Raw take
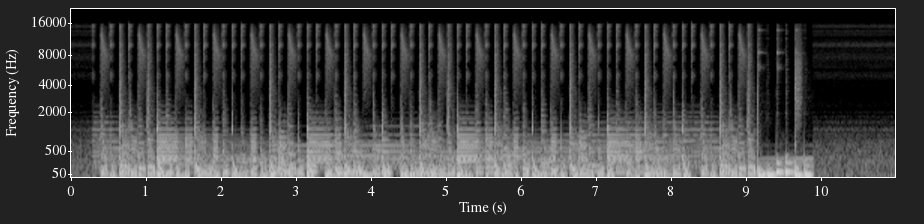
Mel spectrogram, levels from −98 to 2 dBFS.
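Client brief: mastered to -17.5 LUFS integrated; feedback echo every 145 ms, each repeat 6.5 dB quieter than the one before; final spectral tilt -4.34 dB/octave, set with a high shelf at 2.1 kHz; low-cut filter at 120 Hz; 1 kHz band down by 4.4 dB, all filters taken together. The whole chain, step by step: high-pass 120 Hz; peaking EQ 1 kHz -8 dB; treble shelf 2.1 kHz +7.5 dB; feedback delay 145 ms, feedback 47%, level -6.5 dB; trim +13.5 dB

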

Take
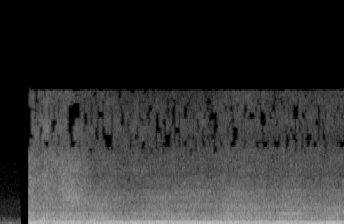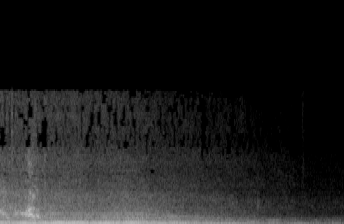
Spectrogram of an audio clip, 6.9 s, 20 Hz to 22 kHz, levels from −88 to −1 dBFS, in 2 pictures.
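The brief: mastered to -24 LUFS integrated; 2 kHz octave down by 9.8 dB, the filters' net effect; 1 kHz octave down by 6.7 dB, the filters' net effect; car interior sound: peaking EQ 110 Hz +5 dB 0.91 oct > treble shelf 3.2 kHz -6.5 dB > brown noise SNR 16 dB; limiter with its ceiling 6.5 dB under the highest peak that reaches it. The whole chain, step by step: peaking EQ 1 kHz -5.5 dB; peaking EQ 2 kHz -9 dB; peak limiter -22 dBFS; peaking EQ 110 Hz +5 dB 0.91 oct; treble shelf 3.2 kHz -6.5 dB; brown noise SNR 16 dB; trim +6.5 dB

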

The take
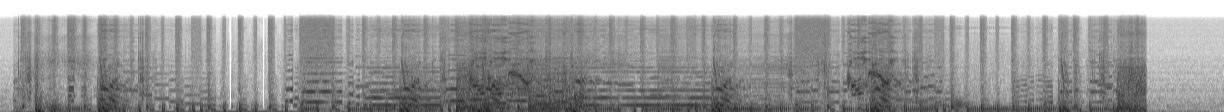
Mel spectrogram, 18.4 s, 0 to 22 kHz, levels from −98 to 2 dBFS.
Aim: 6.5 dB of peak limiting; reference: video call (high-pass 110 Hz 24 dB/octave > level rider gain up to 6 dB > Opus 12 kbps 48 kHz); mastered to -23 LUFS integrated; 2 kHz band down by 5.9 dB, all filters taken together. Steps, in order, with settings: peaking EQ 2 kHz -8 dB; peak limiter -11.5 dBFS; high-pass 110 Hz 24 dB/octave; level rider gain up to 6 dB; trim +2 dB; Opus 12 kbps 48 kHz

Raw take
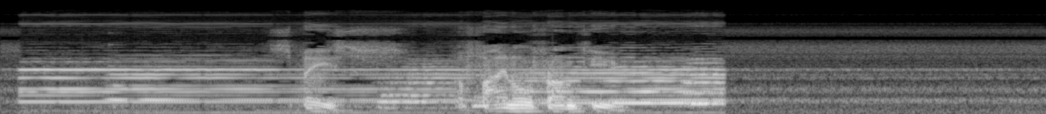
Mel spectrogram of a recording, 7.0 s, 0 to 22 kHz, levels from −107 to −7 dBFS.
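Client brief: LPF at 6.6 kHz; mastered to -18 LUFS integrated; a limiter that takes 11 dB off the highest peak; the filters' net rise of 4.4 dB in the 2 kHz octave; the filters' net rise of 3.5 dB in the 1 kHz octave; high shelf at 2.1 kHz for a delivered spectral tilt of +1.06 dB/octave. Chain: low-pass 6.6 kHz; peaking EQ 1 kHz +4.5 dB; peaking EQ 2 kHz +8 dB; treble shelf 2.1 kHz -8.5 dB; trim +9 dB; peak limiter -10 dBFS

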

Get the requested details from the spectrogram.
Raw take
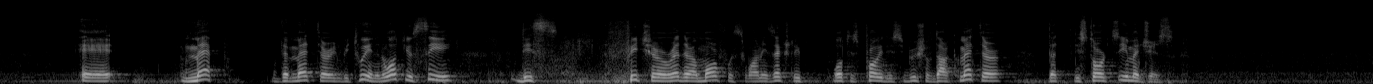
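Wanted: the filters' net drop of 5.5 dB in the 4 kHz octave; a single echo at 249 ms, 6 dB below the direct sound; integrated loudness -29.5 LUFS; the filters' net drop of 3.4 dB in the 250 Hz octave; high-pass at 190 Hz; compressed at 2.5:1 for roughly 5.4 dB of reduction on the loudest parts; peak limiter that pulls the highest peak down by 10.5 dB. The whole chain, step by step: high-pass 190 Hz; peaking EQ 250 Hz -3 dB; peaking EQ 4 kHz -7.5 dB; compression 2.5:1, threshold -34 dBFS; peak limiter -32.5 dBFS; delay 249 ms -6 dB; trim +14 dB

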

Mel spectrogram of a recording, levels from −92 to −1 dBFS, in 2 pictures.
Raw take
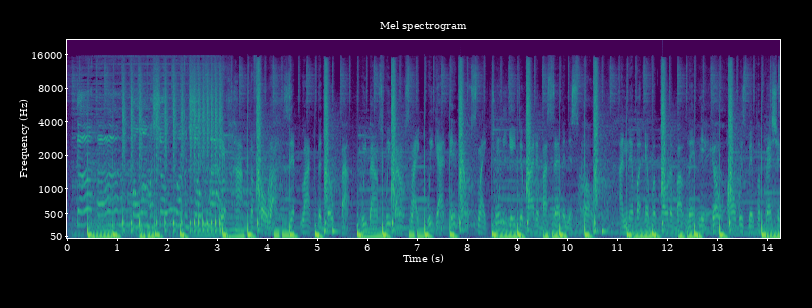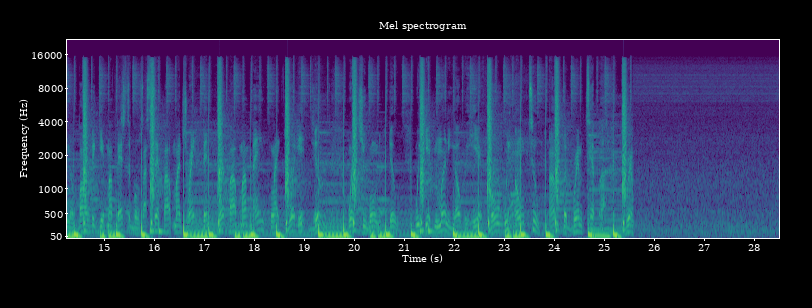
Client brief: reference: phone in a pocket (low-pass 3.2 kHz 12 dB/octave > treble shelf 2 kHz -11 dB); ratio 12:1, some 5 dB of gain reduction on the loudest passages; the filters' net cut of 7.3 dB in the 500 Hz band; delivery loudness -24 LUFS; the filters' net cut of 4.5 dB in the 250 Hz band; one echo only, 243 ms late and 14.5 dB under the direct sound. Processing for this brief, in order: peaking EQ 250 Hz -4 dB; peaking EQ 500 Hz -7 dB; compression 12:1, threshold -24 dBFS; low-pass 3.2 kHz 12 dB/octave; treble shelf 2 kHz -11 dB; delay 243 ms -14.5 dB; trim +10 dB

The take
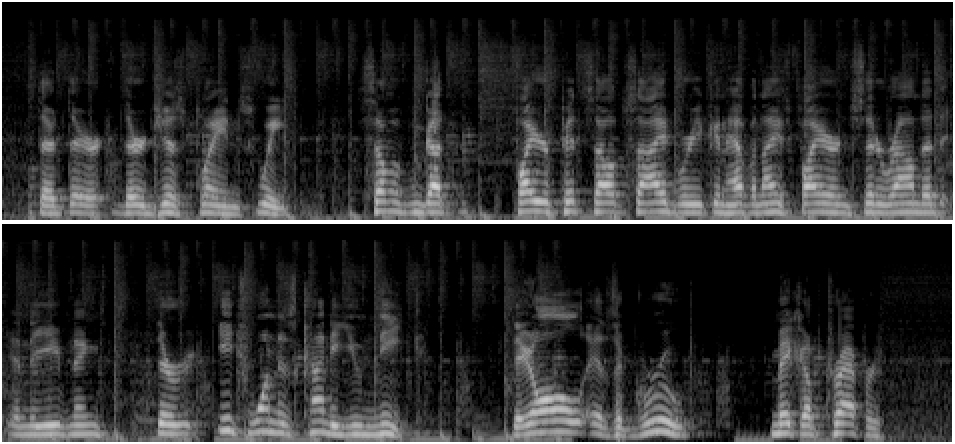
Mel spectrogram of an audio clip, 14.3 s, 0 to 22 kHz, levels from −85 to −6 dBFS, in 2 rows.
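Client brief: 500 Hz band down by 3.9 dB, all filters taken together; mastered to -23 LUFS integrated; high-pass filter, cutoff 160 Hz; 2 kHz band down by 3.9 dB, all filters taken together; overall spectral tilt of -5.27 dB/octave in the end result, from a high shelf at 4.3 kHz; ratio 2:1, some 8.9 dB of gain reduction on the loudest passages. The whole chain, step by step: high-pass 160 Hz; peaking EQ 500 Hz -5 dB; peaking EQ 2 kHz -6.5 dB; treble shelf 4.3 kHz +7.5 dB; compression 2:1, threshold -43 dBFS; trim +21 dB

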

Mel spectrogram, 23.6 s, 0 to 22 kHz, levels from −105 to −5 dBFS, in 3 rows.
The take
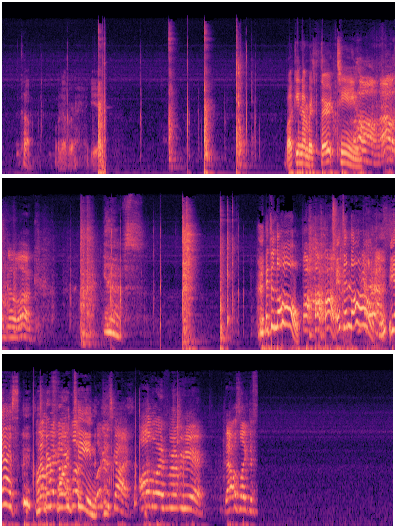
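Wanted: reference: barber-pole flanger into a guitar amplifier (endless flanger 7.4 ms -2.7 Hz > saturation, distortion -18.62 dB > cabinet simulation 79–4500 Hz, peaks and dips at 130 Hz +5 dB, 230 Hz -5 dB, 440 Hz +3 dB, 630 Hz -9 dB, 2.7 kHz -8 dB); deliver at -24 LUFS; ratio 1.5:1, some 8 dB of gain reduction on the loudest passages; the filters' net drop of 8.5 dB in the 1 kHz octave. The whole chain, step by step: peaking EQ 1 kHz -9 dB; compression 1.5:1, threshold -41 dBFS; endless flanger 7.4 ms -2.7 Hz; saturation -26.5 dBFS; cabinet simulation 79–4500 Hz, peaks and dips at 130 Hz +5 dB, 230 Hz -5 dB, 440 Hz +3 dB, 630 Hz -9 dB, 2.7 kHz -8 dB; trim +15.5 dB

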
